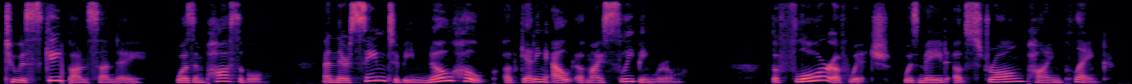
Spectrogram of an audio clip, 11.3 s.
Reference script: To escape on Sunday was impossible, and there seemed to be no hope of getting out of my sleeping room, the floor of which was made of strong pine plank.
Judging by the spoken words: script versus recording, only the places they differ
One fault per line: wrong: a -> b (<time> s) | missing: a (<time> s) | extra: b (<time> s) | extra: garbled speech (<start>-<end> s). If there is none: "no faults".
no faults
